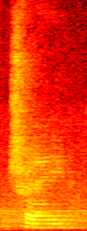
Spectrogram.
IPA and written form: treɪn (train)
